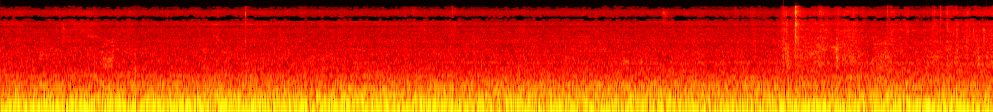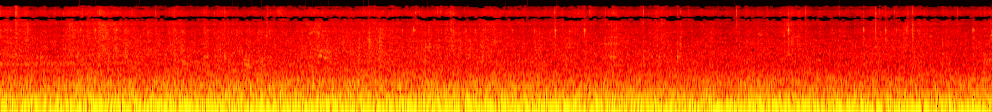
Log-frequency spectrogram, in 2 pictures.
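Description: Airbus jet airliner landing, heard inside the cabin: a steady low rumble on final approach, a short thud about eight seconds in as the wheels touch down, then a slightly louder, rougher rumble as the plane rolls down the runway with its spoilers up.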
